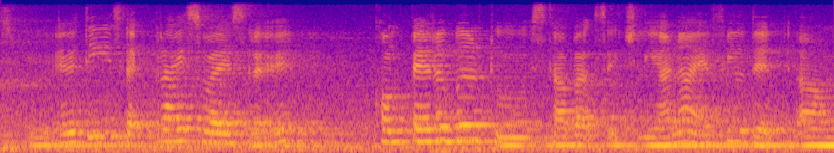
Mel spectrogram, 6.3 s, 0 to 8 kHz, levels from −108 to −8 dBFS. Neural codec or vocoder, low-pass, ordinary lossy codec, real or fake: none; 7.2 kHz; none; real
